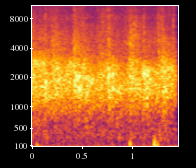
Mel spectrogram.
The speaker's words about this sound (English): All right, now listen, tonight we've got a wonderful program of amazing performances, and we are going to be hearing a lot more from that fantastic choir, …. A round of applause for them.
